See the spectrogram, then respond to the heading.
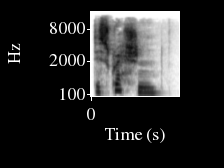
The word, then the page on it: discretion: British English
